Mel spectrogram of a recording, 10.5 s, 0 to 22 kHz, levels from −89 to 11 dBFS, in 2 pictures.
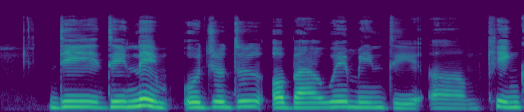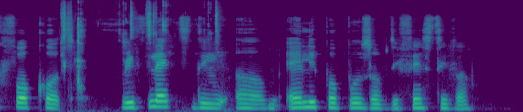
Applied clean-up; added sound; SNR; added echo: neural mask model Resemble Enhance denoiser.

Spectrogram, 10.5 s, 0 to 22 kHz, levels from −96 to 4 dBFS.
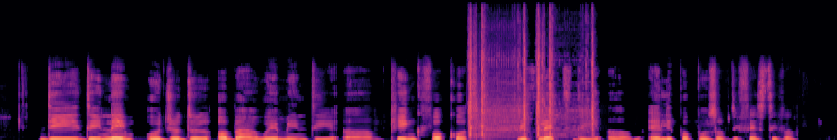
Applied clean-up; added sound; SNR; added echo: classical method spectral subtraction.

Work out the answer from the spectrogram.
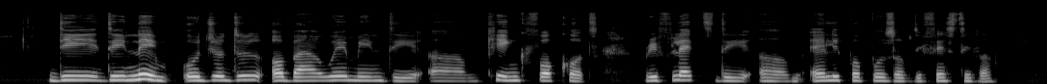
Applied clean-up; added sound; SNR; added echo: none; none; none; none.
